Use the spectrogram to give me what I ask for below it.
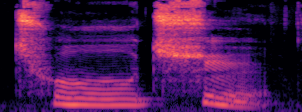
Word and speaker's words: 出去: 出去. So get your tones right. The first and fourth tone. – 出去. – Yes. – Go out. Again, please. – 出去.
